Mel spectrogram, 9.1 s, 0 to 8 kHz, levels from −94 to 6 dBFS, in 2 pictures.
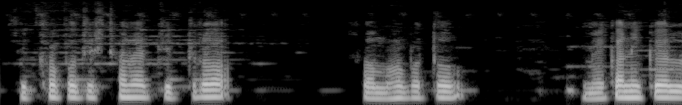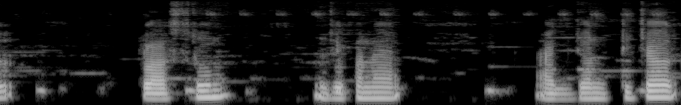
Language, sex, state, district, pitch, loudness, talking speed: Bengali, male, West Bengal, Paschim Medinipur, 145 Hz, -25 LUFS, 75 wpm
